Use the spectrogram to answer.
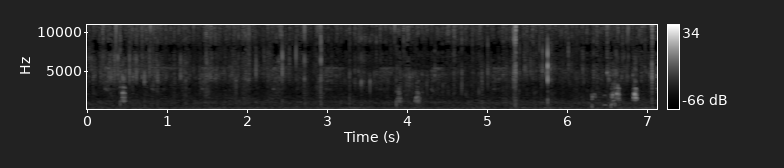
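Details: Ducks going about their daily routine on a heavily overcast day, heard close up: short, scattered nasal calls at irregular intervals over a steady low rumble of background noise.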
